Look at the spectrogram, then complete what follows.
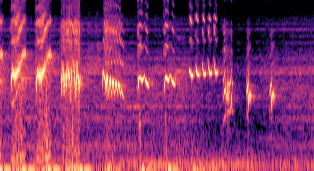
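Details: Starling singing, used as a training recording to goad other birds into song; rough buzzy notes, then clear whistles, a quick trill and sharp falling chips.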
